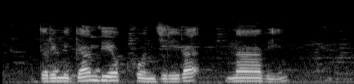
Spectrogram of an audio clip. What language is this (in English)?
Kinyarwanda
